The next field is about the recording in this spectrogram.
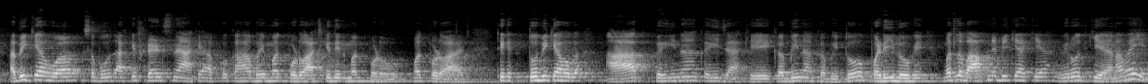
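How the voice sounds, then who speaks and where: A male teacher lectures, asking his students rhetorical questions and checking in with "ठीक है" again and again. His voice sits slightly high. The recording is roomy, with a long trailing reverb. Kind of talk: classroom lecture. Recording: echoey room, long reverb.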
